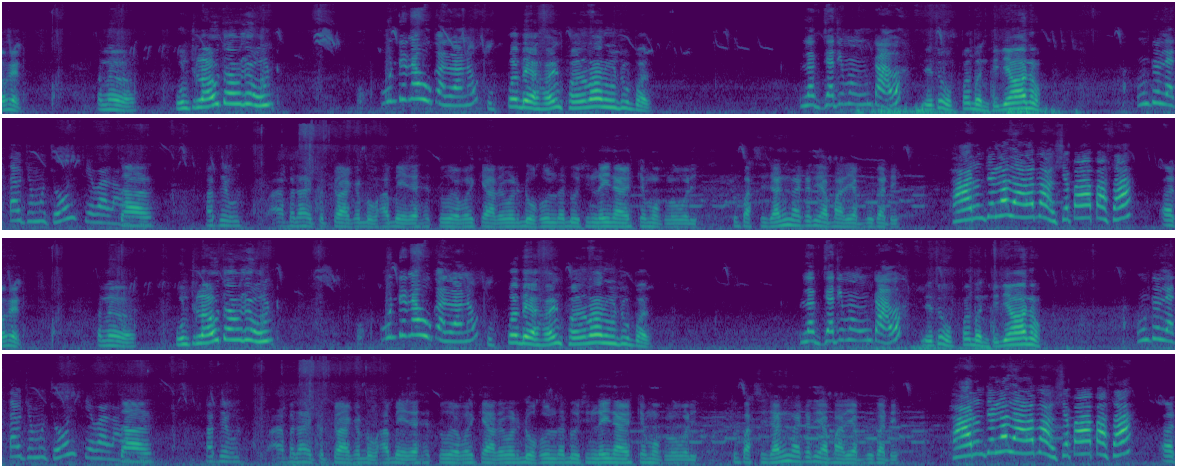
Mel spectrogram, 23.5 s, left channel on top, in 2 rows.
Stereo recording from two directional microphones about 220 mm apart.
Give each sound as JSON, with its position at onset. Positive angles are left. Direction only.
{"t": 0.9, "sound": "speech", "side_deg": 5}
{"t": 3.9, "sound": "speech", "side_deg": -10}
{"t": 4.8, "sound": "speech", "side_deg": 5}
{"t": 7.9, "sound": "speech", "side_deg": -15}
{"t": 9.2, "sound": "speech", "side_deg": 25}
{"t": 11.3, "sound": "a woman's voice", "side_deg": -5}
